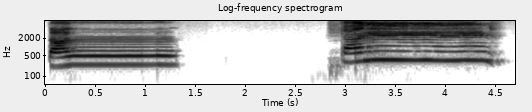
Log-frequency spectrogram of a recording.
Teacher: Noon mushaddad, so a 2-second nasal sound.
